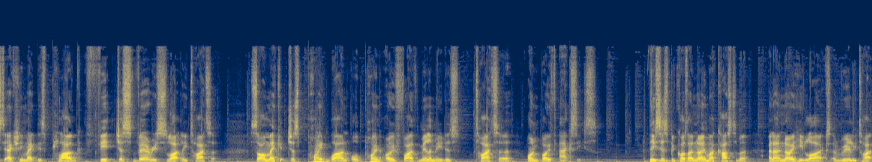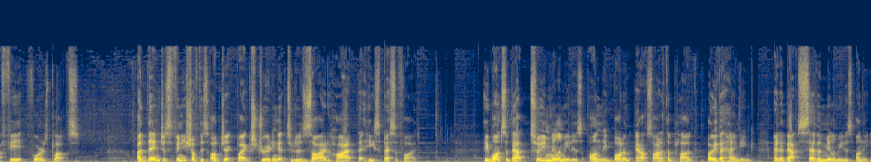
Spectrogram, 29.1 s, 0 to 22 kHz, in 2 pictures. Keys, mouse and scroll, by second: 0.5-2.5 middle drag, 2.5 ctrl+Up, 3.5 t, 4.1-7.0 middle drag, 5.3 Tab, 7.0-8.8 right drag, 7.3 b, 9.3 g, 13.8-15.3 right drag, 14.0 b, 15.2 s, 15.3 g, 18.0 Tab, 20.4-22.6 middle drag, 22.8 KP_1, 23.2 Tab, 23.5 middle click, 23.9-27.6 right drag, 24.2 b, 27.0 g.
